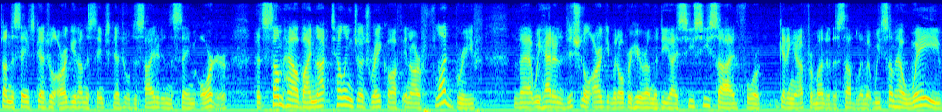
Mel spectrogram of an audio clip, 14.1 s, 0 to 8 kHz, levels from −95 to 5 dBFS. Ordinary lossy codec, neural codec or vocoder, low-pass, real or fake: AAC, 32 kbps; none; 7.2 kHz; real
